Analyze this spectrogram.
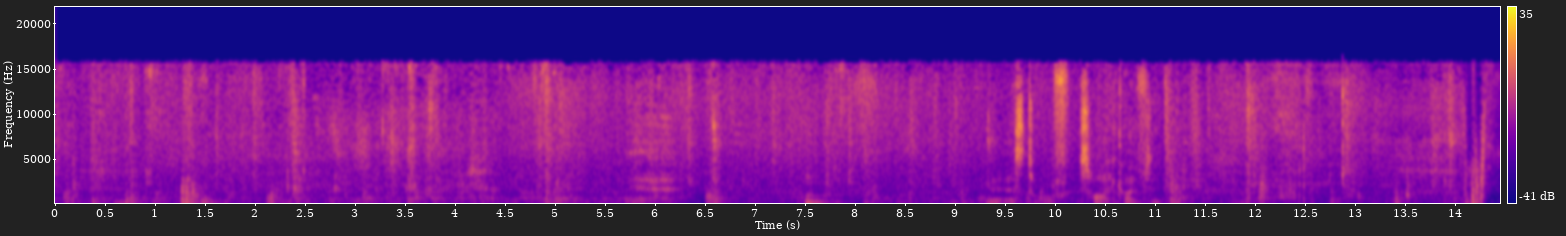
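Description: A crowd murmurs in an echoing space.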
